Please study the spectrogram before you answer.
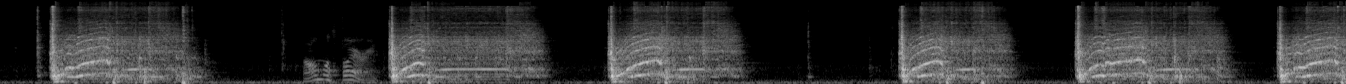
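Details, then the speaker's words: International Harvester 4130 skid steer on blocks, choke on, a little throttle: repeated two-second cranking bursts cut off abruptly; almost firing but starter kicks out as if it had started; crank no start. "it's almost firing it's just barely not firing because the starter's kicking out thinking that it has already fired and it hasn't"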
